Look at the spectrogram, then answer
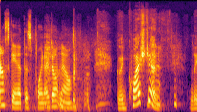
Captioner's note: laughter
